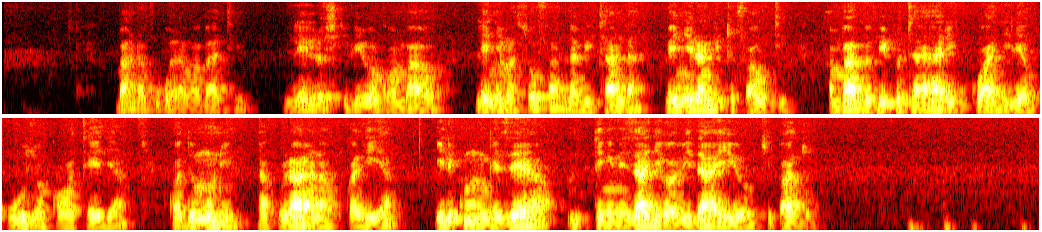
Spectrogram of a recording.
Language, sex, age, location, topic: Swahili, male, 18-24, Dar es Salaam, finance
